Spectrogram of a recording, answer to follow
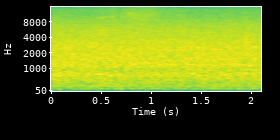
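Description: Steady background hiss with a faint low hum: workshop room tone, with no events.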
